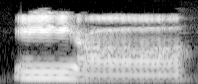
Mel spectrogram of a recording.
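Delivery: low, loud bleat; sheep bleating. Acted. The sheep answer the roll together, bleating. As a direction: baa like a flock. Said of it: "answered the sheep all together".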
